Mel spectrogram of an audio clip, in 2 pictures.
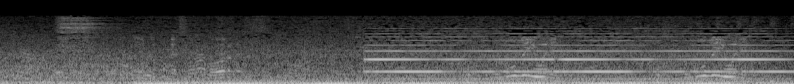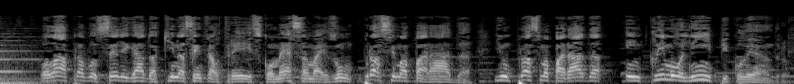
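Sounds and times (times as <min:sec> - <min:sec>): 
train rumbling past: 0:00.0 - 0:08.4
train horn blast: 0:03.5 - 0:08.5
speech: 0:08.5 - 0:15.8.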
